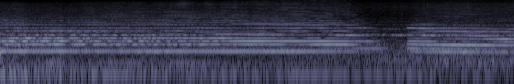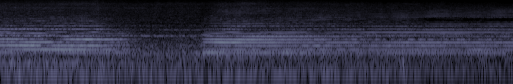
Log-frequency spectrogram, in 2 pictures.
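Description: Diesel locomotive air horn sounding a chord in long blasts for a grade crossing: a blast of about four seconds, a second slightly lower one that slides down in pitch as the locomotive passes, and a third starting about seven seconds in that fades out. A low rumble of the train runs underneath.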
